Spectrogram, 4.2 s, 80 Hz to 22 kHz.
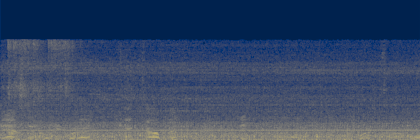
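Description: York microchannel central air conditioner's outdoor condenser unit running steadily, its fan and compressor going, with a faint steady tone over the noise. The system is low on R-410A and refrigerant is being fed into its suction side.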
